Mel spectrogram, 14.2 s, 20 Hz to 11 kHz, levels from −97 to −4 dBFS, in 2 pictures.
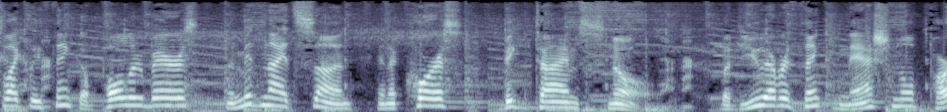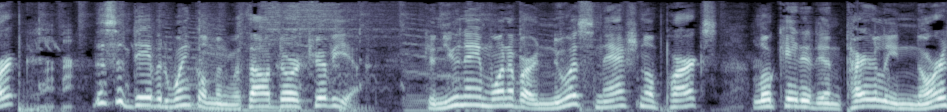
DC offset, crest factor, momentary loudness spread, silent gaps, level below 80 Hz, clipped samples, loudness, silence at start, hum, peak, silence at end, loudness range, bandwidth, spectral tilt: under 0.1%; 16 dB; 10 LU; none; -44 dBFS; under 0.1%; -16 LUFS; 0 s; none; 0 dBFS; 0 s; 1 LU; 11 kHz; -4.5 dB/octave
